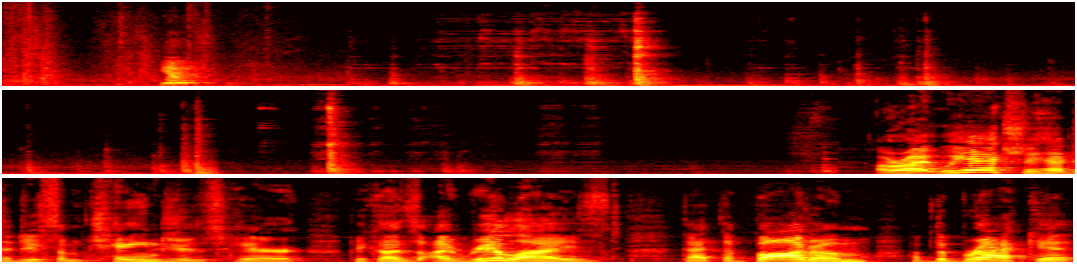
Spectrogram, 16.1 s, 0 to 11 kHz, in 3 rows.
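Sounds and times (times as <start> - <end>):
metal clicks and knocks: 1.7 - 7.8.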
